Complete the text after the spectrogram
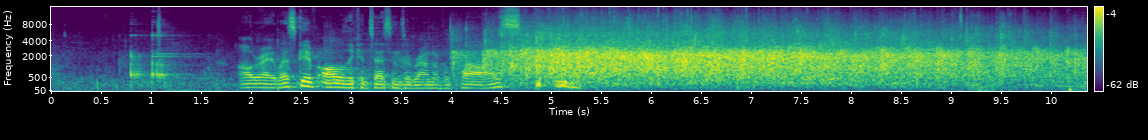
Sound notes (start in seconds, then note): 6.1 audience claps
